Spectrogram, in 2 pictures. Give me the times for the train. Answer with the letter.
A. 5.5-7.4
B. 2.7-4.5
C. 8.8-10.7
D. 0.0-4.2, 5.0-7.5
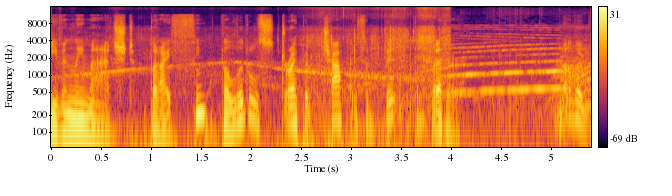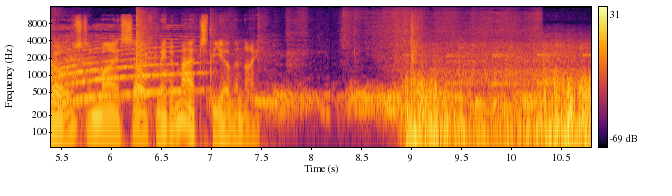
C.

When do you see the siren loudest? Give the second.
5 s.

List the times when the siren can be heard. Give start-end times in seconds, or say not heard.
0.0-7.0.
